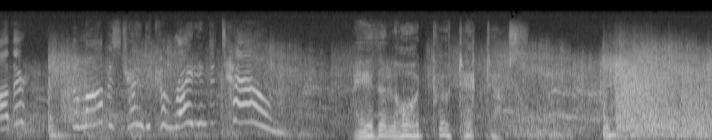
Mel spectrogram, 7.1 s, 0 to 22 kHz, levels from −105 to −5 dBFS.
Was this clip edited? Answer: no; 0 cuts

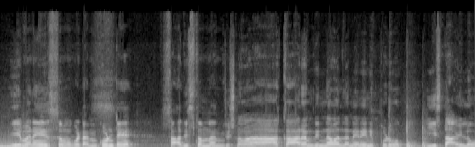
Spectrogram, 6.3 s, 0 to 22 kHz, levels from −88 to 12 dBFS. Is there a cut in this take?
yes; 1 cut; at 3.0 s

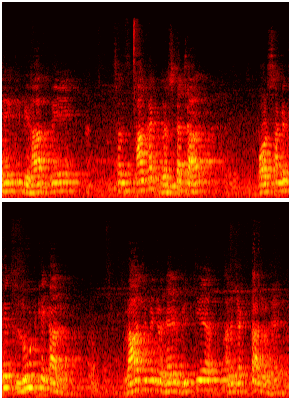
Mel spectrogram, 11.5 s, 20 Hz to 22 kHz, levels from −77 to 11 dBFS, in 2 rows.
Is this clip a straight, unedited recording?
yes; 0 cuts

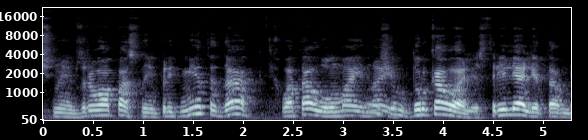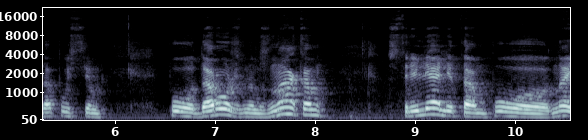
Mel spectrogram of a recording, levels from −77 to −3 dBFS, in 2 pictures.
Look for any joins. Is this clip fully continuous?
no; 1 cut; at 3.3 s

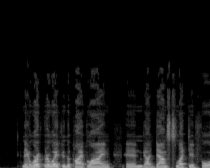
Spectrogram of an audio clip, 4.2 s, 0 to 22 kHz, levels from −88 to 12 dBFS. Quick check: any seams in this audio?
yes; 1 cut; at 2.4 s

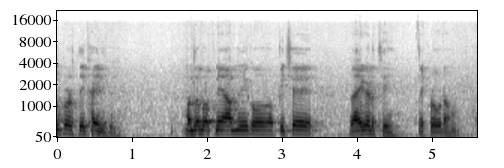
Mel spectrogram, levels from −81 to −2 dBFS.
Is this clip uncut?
yes; 0 cuts

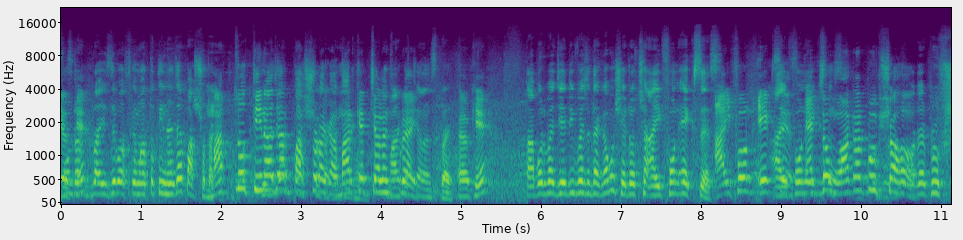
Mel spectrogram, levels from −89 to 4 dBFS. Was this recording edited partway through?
no; 0 cuts

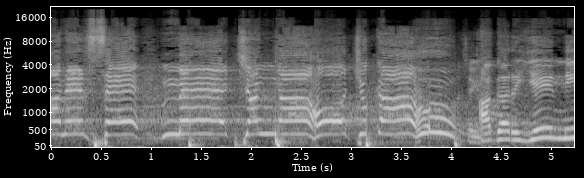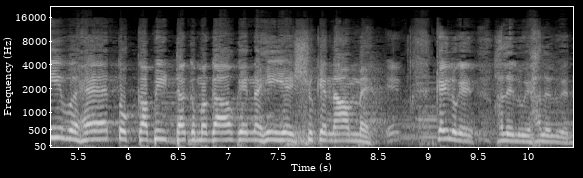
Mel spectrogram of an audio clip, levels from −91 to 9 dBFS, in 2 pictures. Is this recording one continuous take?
no; 2 cuts; at 4.2 s, 8.5 s

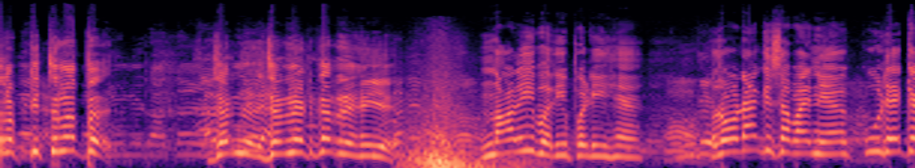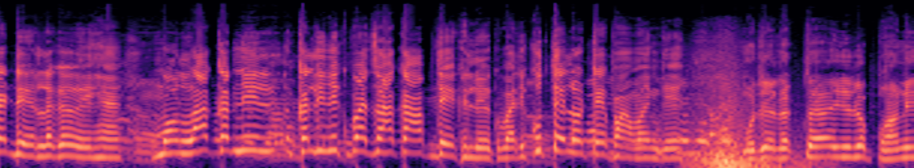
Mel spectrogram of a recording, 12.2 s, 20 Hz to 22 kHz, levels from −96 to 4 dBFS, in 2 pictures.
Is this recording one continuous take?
no; 2 cuts; at 2.9 s, 11.0 s

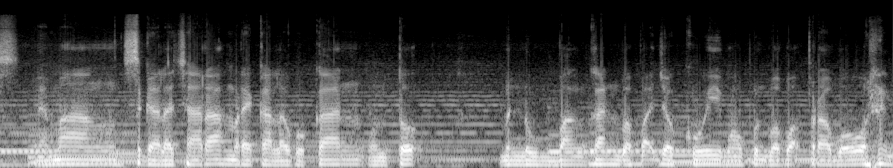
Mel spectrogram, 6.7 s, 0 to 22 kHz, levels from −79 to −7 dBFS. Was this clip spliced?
no; 0 cuts

